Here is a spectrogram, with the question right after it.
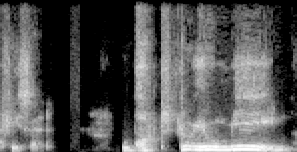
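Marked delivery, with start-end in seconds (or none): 1.2-2.9 vocal italics. A narrator's reading. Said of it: "whispering in vocal italics".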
